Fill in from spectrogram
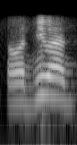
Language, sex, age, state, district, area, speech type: Odia, female, 18-30, Odisha, Nabarangpur, urban, conversation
